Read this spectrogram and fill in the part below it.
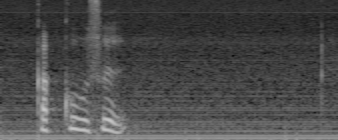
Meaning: toilet
- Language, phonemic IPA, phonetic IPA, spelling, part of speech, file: Tamil, /kɐkːuːtʃɯ/, [kɐkːuːsɯ], கக்கூசு, noun, Ta-கக்கூசு.ogg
